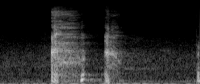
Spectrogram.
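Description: A man coughing twice, two short coughs about half a second apart.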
